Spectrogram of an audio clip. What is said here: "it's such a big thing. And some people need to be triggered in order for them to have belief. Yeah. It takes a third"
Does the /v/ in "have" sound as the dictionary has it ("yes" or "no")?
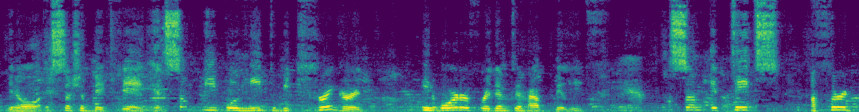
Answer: yes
